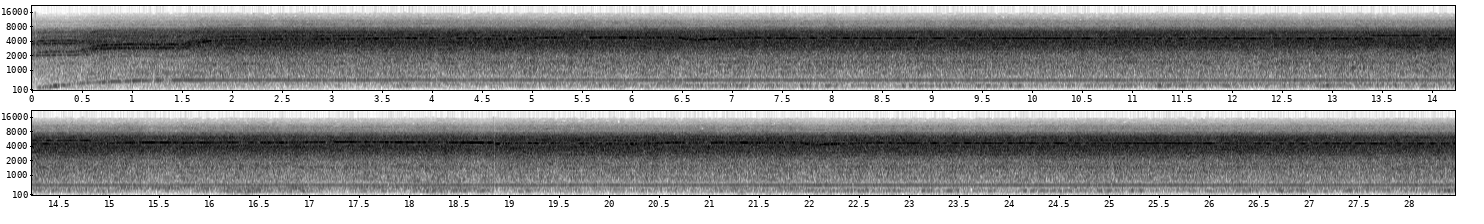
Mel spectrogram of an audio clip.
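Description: Electric drill with a mixing paddle stirring self-levelling compound in a plastic bucket. The motor spins up, rising in pitch over the first second, then runs steadily at full speed.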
